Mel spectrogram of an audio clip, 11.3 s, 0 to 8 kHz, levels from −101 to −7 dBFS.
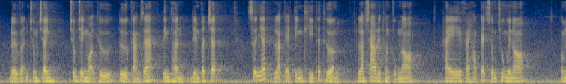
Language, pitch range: Vietnamese, 100-115 Hz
